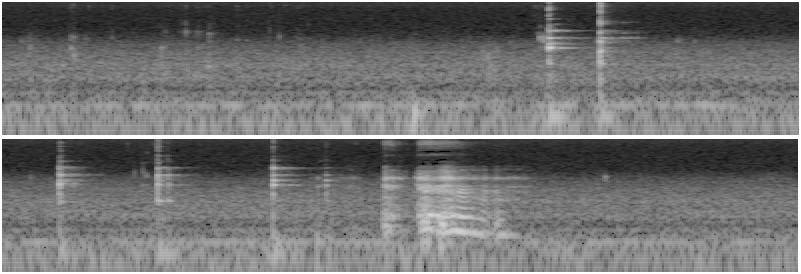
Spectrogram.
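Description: A metal spoon clinking and scraping against a glass bowl while scooping rice, about six short ringing clinks starting nearly three seconds in. A brief, louder noise follows about six seconds in.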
